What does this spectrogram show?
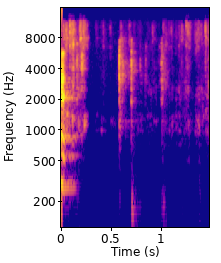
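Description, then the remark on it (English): Soft, muted keyboard taps on a quiet hand-me-down keyboard, typed during a recording: a brief cluster of clicks, then a few scattered, irregular keystrokes, dull and low in volume, with nothing else heard between them. “keyboard is a hand-me-down, and I have it out because it's really quiet, so I can type while we're recording”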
